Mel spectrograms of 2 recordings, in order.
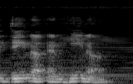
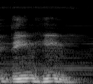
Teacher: actually the devotees from bengal they don't say dina and hina they say din heen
